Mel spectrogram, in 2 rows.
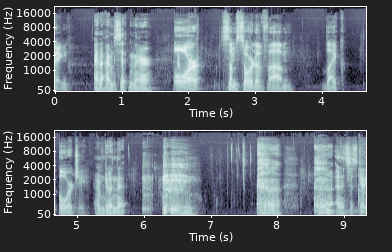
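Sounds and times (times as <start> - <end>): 
speech: 0.0 - 6.8, 7.7 - 9.3
person coughing in a coughing fit: 6.0 - 6.9, 7.7 - 9.0
person breathing: 8.1 - 8.5.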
